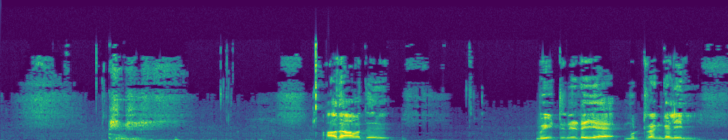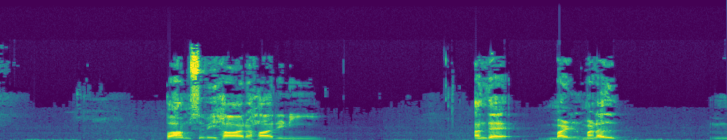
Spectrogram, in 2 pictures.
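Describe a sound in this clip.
An elderly man speaks calmly and slowly through a microphone.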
